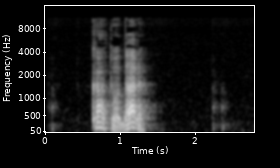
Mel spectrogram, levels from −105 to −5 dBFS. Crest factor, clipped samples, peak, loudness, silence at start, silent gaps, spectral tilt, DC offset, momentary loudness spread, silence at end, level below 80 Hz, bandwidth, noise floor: 22 dB; under 0.1%; -8 dBFS; -26 LUFS; 0.65 s; none; -7 dB/octave; under 0.1%; 12 LU; 1.45 s; -58 dBFS; 11.5 kHz; -85 dBFS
